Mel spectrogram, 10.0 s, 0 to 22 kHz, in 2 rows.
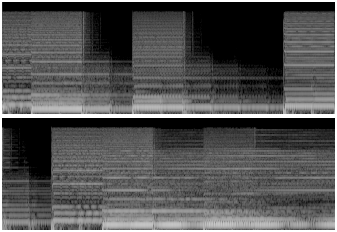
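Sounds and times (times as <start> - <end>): held synthesizer chords: 0.0 - 10.0.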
